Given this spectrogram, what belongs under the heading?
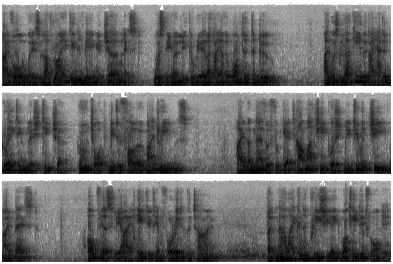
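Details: Text-to-speech communication aid used by an adult man; Synthesized speech from a speech-generating device.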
